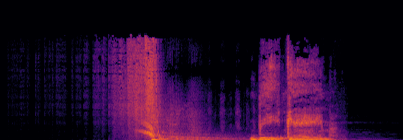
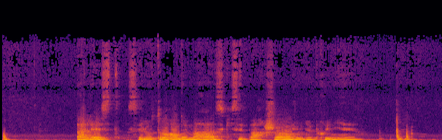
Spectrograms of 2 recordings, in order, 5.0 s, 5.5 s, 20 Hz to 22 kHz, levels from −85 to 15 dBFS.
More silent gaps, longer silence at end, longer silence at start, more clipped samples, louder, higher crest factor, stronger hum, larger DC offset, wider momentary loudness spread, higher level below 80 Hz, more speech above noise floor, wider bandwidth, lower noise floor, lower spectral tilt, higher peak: neither; first, 0.8 s vs 0.1 s; first, 1.4 s vs 0.05 s; neither; second, -20 LUFS vs -11 LUFS; first, 20 dB vs 10 dB; neither; neither; first, 21 LU vs 12 LU; second, -34 dBFS vs -28 dBFS; first, 48 dB vs 22 dB; about the same, 17 kHz vs 16 kHz; first, -67 dBFS vs -32 dBFS; second, -4 dB/octave vs -7.5 dB/octave; about the same, -2 dBFS vs 0 dBFS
